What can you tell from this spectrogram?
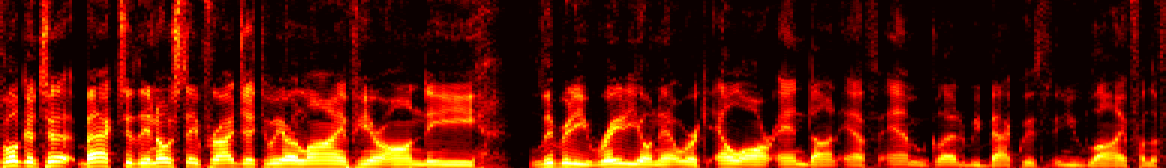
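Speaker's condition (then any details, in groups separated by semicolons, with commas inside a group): No condition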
